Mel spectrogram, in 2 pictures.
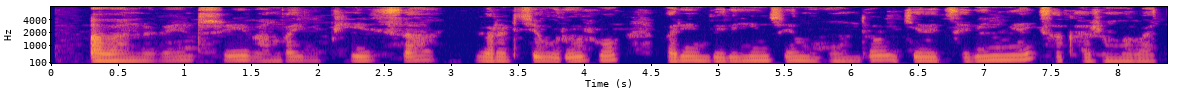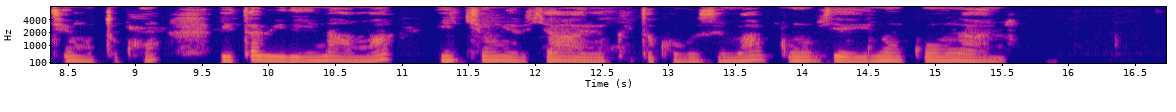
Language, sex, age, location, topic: Kinyarwanda, female, 18-24, Kigali, health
